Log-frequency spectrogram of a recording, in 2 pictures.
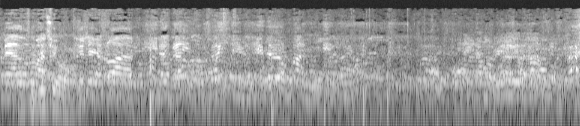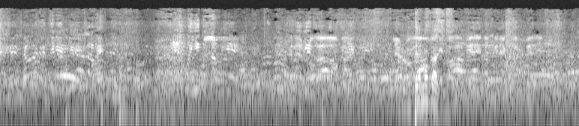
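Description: A large outdoor crowd chatters and shouts loudly throughout.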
